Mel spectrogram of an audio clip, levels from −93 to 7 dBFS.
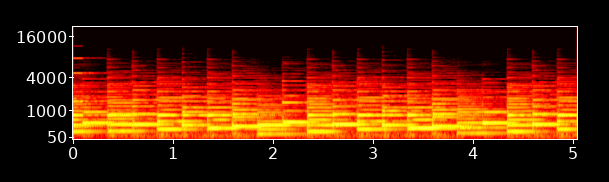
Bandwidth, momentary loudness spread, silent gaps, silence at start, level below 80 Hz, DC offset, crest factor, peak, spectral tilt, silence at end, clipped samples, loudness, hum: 8.4 kHz; 2 LU; none; 0 s; -48 dBFS; under 0.1%; 12 dB; -4 dBFS; -7.5 dB/octave; 0 s; under 0.1%; -17 LUFS; none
